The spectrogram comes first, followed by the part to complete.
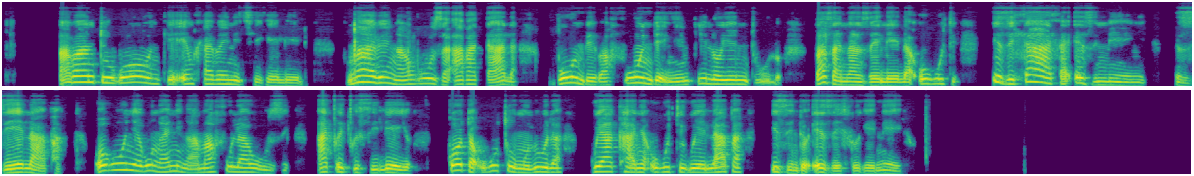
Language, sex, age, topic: North Ndebele, female, 50+, health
